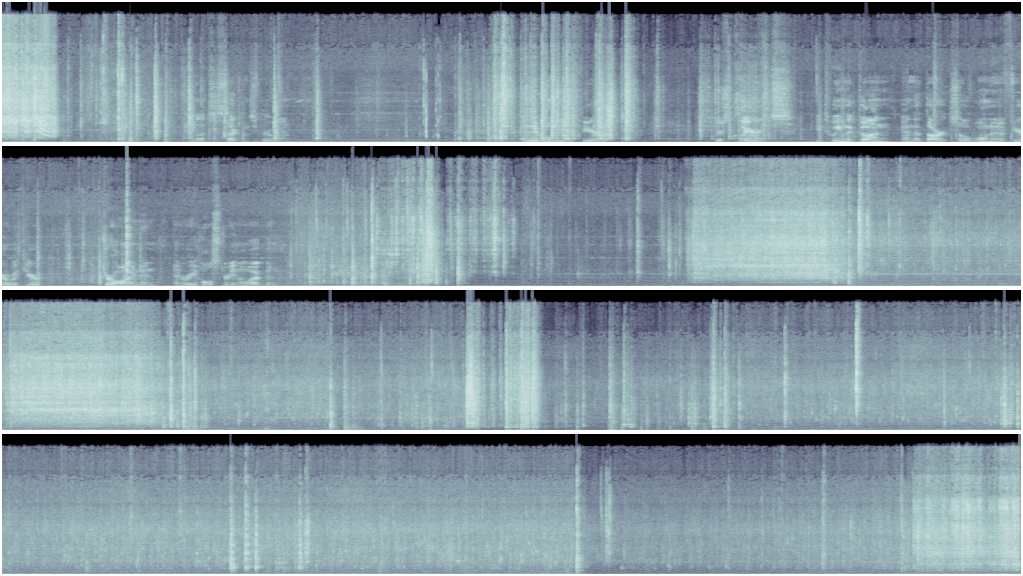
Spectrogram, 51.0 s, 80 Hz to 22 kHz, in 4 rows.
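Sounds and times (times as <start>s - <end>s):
steady low hum: 0.0s - 50.9s.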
